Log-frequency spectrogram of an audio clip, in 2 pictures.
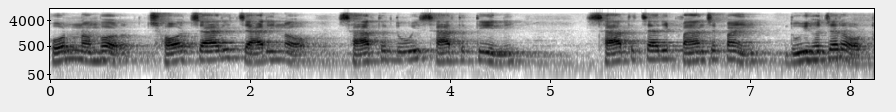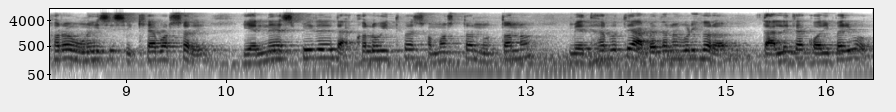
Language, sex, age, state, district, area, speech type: Odia, male, 30-45, Odisha, Puri, urban, read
